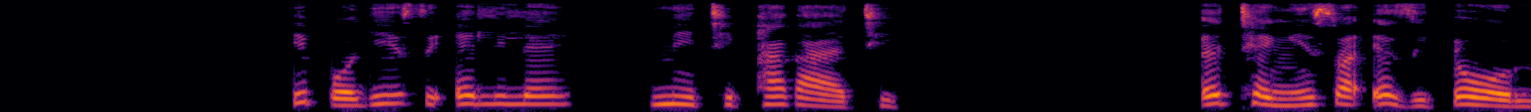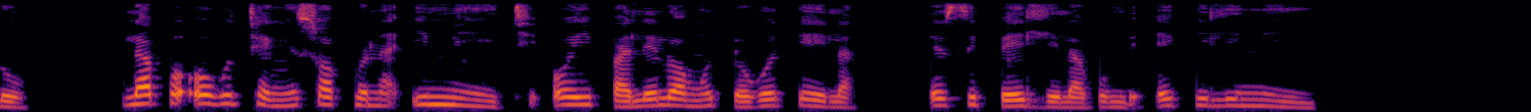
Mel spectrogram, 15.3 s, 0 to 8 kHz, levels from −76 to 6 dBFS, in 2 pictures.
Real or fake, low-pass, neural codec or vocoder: real; 7.2 kHz; none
